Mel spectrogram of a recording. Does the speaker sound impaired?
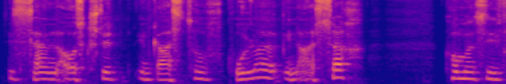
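Yes: Parkinson's disease; diagnosed at age 45, brain tumour then multiple sclerosis first suspected; ten years since onset.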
